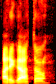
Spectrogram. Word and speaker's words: Aggregato: It's actually pronounced Arigato. The G's are silent.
